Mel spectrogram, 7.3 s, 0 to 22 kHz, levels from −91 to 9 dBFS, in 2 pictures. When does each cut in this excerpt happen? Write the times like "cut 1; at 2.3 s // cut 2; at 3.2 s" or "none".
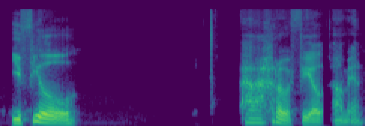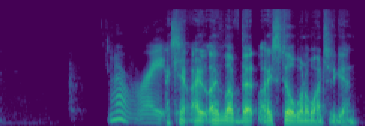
cut 1; at 3.2 s // cut 2; at 6.2 s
